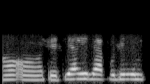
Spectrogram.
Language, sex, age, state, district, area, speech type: Assamese, female, 18-30, Assam, Dibrugarh, urban, conversation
